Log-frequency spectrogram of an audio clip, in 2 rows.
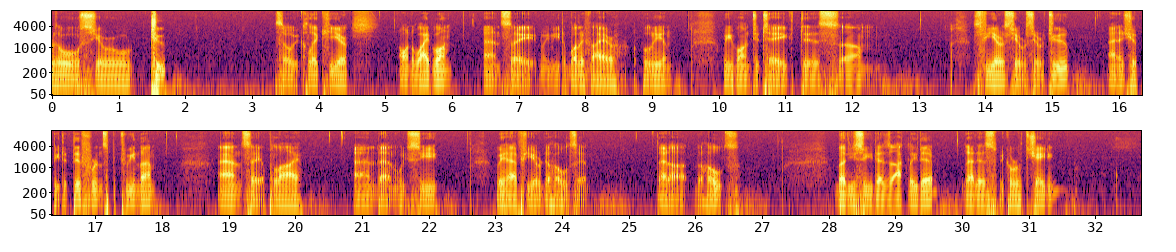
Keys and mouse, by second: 5.2-14.0 drag, 19.6-23.0 drag, 23.0 middle click, 23.4 click, 24.2-30.0 drag.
